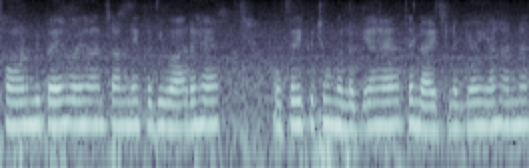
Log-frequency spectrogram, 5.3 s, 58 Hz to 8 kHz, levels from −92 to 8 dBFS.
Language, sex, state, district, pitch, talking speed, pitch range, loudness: Punjabi, female, Punjab, Fazilka, 200 Hz, 215 wpm, 195-210 Hz, -14 LUFS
